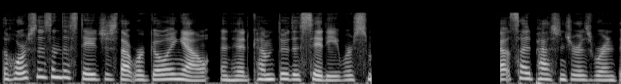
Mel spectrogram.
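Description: A speech recording with an audio dropout to a faint residue from 3.71 s to 5.01 s: the signal cuts out abruptly mid-flow for about 1.3 s, leaving only hiss roughly 45 dB below the speech, then snaps back. The likely cause is a momentary loss of the source while the downstream path stayed live. On a waveform the envelope collapses to a thin noise band with vertical edges; a spectrogram shows speech harmonics vanishing into a uniform broadband hiss floor.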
